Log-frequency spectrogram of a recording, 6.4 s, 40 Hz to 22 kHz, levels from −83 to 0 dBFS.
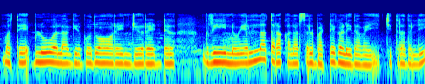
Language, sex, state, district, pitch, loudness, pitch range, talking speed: Kannada, female, Karnataka, Raichur, 200 Hz, -23 LUFS, 190-210 Hz, 140 wpm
